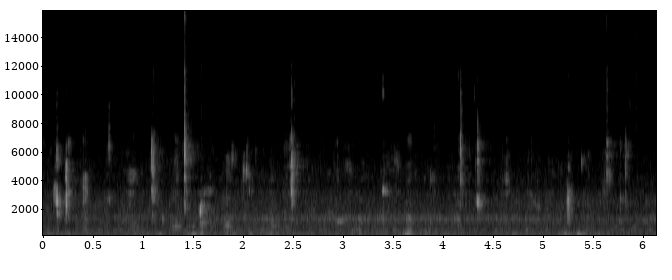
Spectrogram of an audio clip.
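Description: A person eating: soft, irregular wet mouth clicks and lip smacks while chewing, several a second.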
